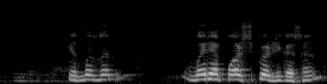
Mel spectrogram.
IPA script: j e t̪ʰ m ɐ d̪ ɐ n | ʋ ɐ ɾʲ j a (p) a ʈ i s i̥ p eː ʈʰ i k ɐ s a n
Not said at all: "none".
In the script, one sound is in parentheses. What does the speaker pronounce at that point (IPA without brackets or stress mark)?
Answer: p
